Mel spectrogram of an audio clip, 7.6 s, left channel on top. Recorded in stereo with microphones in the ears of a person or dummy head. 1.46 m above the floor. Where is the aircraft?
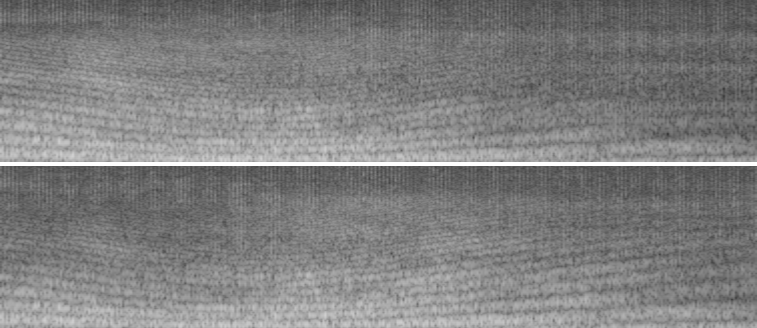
65° left (ahead or behind); by 7.6 s 50° right (ahead or behind).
